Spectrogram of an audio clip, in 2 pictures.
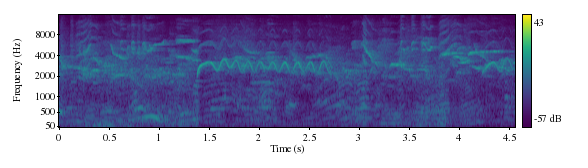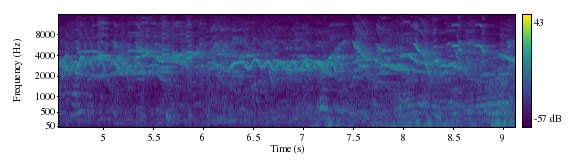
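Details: Oriental magpie-robin (kacer) singing loud, high, wavering trilled phrases that are repeated several times. Other birds chirp throughout, and people's voices murmur in the background.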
